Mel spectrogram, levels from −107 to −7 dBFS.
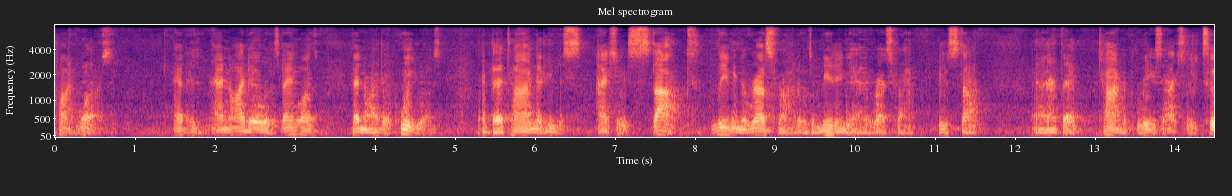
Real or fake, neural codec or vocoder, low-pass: fake; codec, 44.1 kHz, 3.4 kbps, Pupu-Codec; 7.2 kHz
